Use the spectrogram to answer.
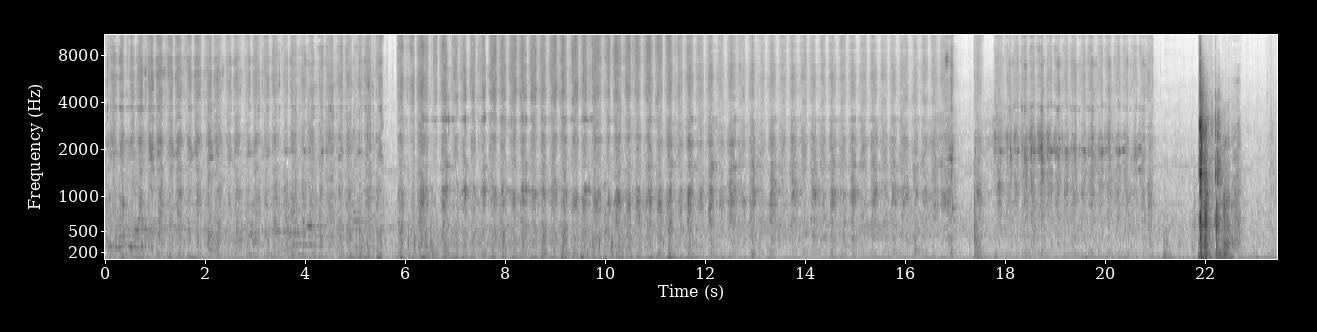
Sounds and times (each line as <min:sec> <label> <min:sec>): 0:00.0 Steel Brush on Aluminium Tube 0:21.0
0:21.9 brush is dropped on the workbench 0:22.7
